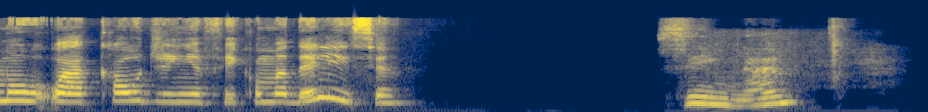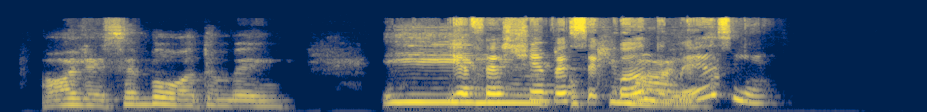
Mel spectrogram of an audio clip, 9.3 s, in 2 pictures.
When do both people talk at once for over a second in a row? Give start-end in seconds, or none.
6.9-8.3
